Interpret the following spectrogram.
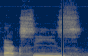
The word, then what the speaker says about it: axes: that doesn't say axes that word is actually pronounced axes the plural of ax6 um we'll get a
